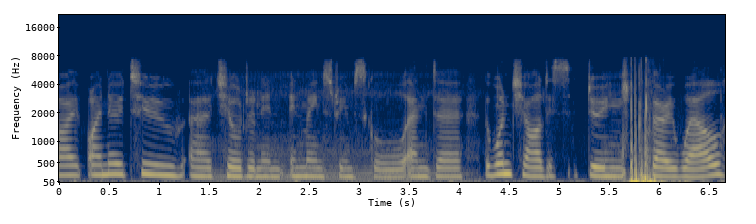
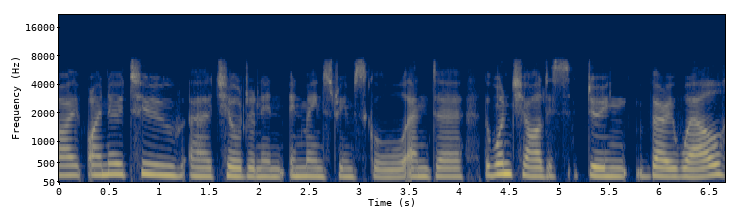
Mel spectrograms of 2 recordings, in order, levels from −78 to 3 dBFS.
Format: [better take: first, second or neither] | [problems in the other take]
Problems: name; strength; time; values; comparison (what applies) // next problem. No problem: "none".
second | background sound (Growling); 1 dB above the speech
